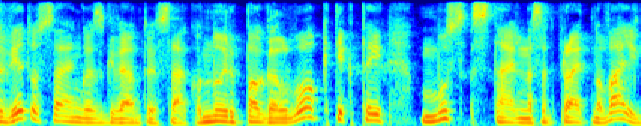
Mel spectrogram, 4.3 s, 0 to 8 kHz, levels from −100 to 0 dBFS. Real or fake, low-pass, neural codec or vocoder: fake; 7.2 kHz; vocoder, 44.1 kHz, 128 mel bands every 512 samples, BigVGAN v2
